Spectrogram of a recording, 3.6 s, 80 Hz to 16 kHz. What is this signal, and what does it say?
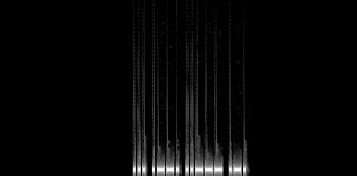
Morse code, heard as a keyed tone, about 53 wpm, 700 Hz. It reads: SP2R
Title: DXCC-100 Call Signs - 4 Characters - 50wpm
